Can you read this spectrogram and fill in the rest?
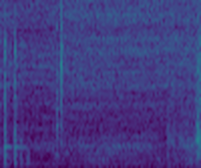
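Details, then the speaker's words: Air system, second leak found at a mainline quick-disconnect in the front bumper: steady high airy hiss with a few handling clicks; air leak at quick-disconnect fitting. "I have found a second link this is up in the front end up in the bumper and it's another quick disconnect it's pretty much a mainline though"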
